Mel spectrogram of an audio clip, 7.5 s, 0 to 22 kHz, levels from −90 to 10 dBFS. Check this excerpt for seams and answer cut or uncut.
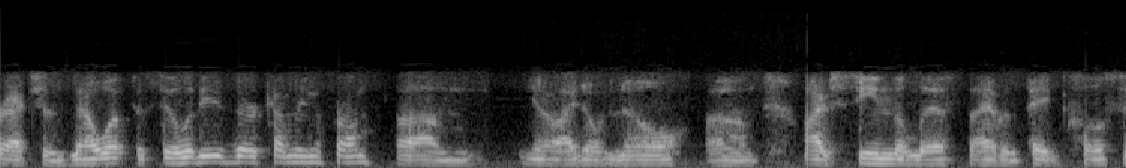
cut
